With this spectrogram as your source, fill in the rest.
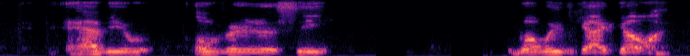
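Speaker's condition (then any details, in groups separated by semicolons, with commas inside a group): Parkinson's disease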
